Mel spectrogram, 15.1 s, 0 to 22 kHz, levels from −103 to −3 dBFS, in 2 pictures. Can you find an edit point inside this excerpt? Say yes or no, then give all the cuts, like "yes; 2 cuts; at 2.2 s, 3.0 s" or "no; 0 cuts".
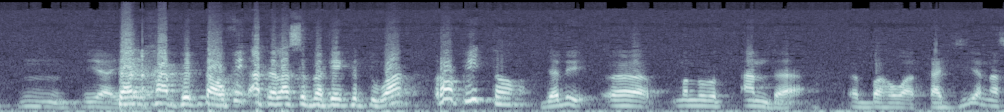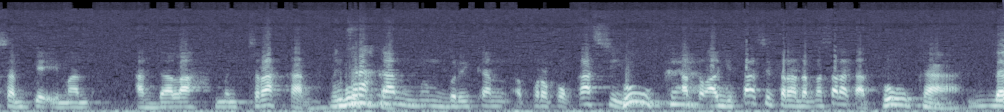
yes; 1 cut; at 4.0 s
